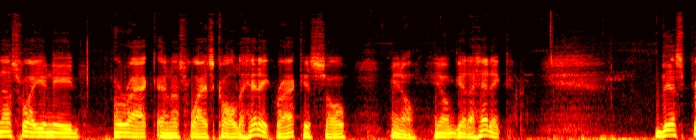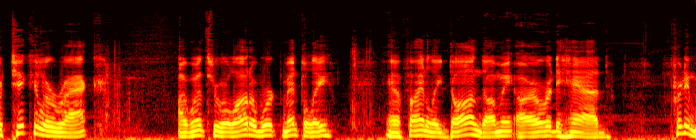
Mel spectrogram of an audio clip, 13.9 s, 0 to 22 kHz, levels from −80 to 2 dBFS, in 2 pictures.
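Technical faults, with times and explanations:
No technical faults are audible.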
